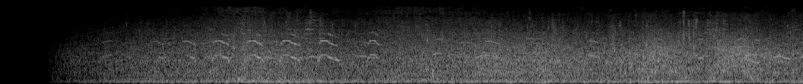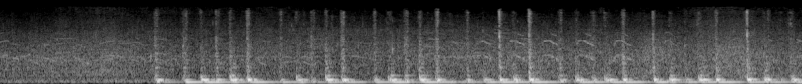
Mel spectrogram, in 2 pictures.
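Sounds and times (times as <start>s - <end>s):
bird calls: 1.0s - 16.0s
steady rushing noise: 9.6s - 16.0s.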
